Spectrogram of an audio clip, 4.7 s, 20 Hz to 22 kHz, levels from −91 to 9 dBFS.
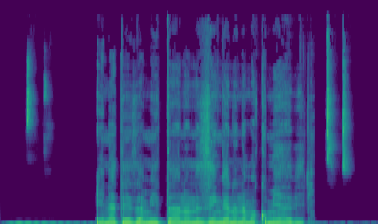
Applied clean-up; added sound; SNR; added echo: neural mask model Resemble Enhance denoiser.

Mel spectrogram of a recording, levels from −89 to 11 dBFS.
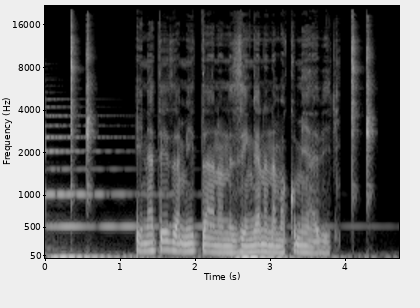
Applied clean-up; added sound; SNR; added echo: none; Piano; 2 dB; none.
